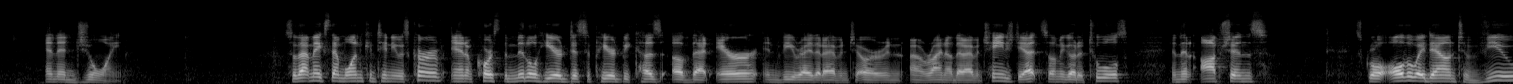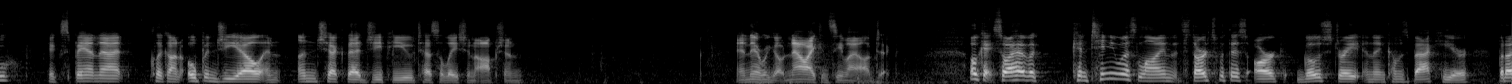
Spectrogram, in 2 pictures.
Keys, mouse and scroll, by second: 1.7 click, 9.0 click, 11.7 click, 13.9 click, 15.3 click, 19.8 click, 21.1 click, 25.2 click.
